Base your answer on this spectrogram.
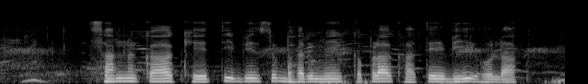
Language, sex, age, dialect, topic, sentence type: Bhojpuri, male, 18-24, Northern, agriculture, statement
